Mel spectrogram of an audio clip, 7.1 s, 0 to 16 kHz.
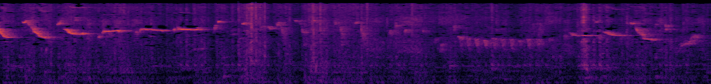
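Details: Agate red mosaic canaries from 2009 sing. Bright whistled and trilled notes open the passage, then a pause filled with fluttering wings. Further high warbled phrases return near the end, over constant tapping and rustling.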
